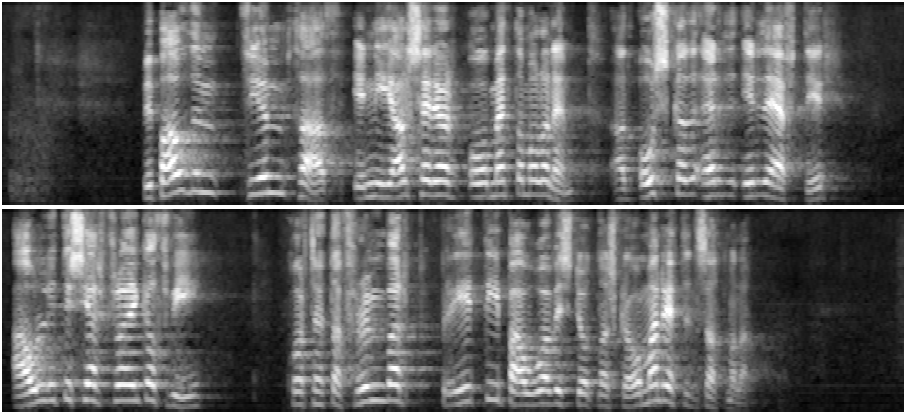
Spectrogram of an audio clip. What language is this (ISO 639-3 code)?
isl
